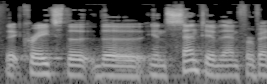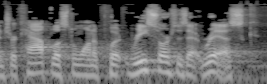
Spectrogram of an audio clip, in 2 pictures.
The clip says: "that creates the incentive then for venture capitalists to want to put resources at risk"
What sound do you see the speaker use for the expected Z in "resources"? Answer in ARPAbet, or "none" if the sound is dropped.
Z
